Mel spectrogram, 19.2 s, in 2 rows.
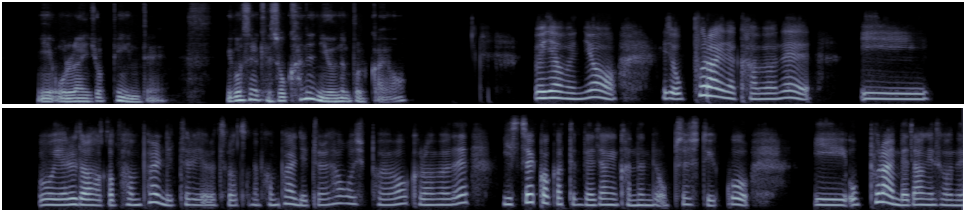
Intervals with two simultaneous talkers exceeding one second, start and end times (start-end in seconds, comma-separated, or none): none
